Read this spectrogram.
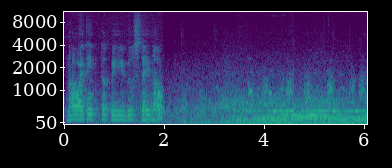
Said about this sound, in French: la soixantaine de chiens de la Basecamp Trapper Station sent la pression monter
